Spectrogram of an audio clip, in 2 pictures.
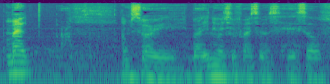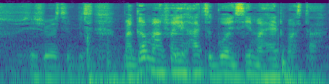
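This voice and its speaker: A man's fairly low voice at a fairly quick pace with ordinary pitch variation, plus noticeable background noise and audible room echo. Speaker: radio presenter. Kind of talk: casual interview. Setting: radio studio. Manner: halting, repetitive.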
